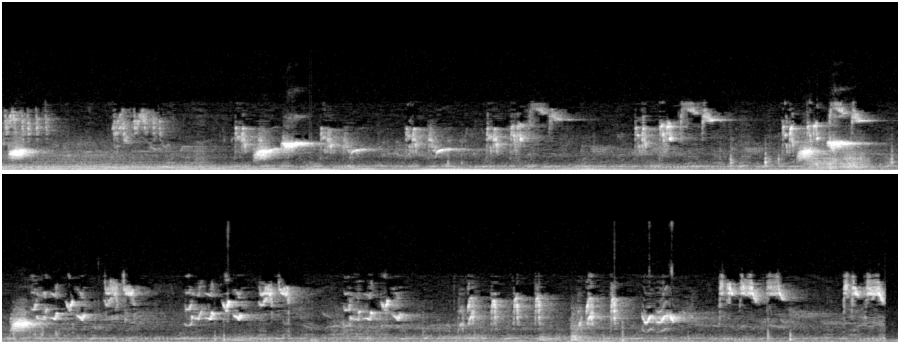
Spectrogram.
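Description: Small birds chirping and calling, many short high chirps and quick falling calls in irregular runs throughout.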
